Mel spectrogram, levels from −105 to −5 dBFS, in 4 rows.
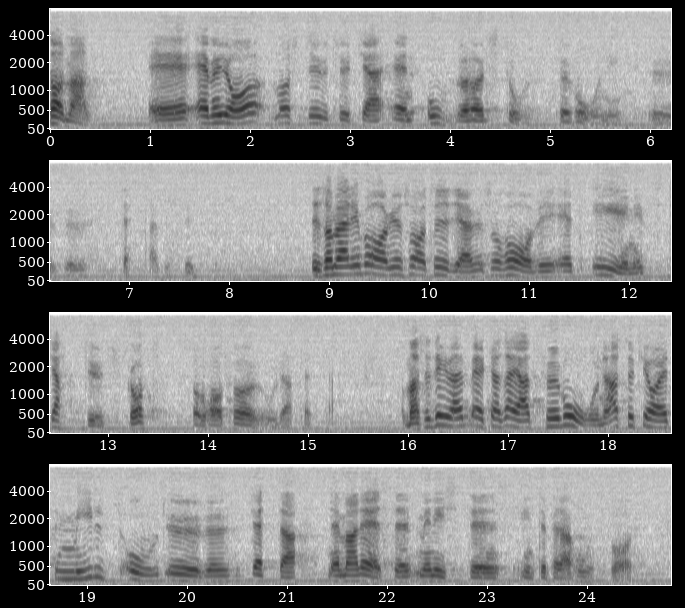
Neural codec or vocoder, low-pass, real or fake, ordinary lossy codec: vocoder, 44.1 kHz, 128 mel bands, Pupu-Vocoder; 7.2 kHz; fake; none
